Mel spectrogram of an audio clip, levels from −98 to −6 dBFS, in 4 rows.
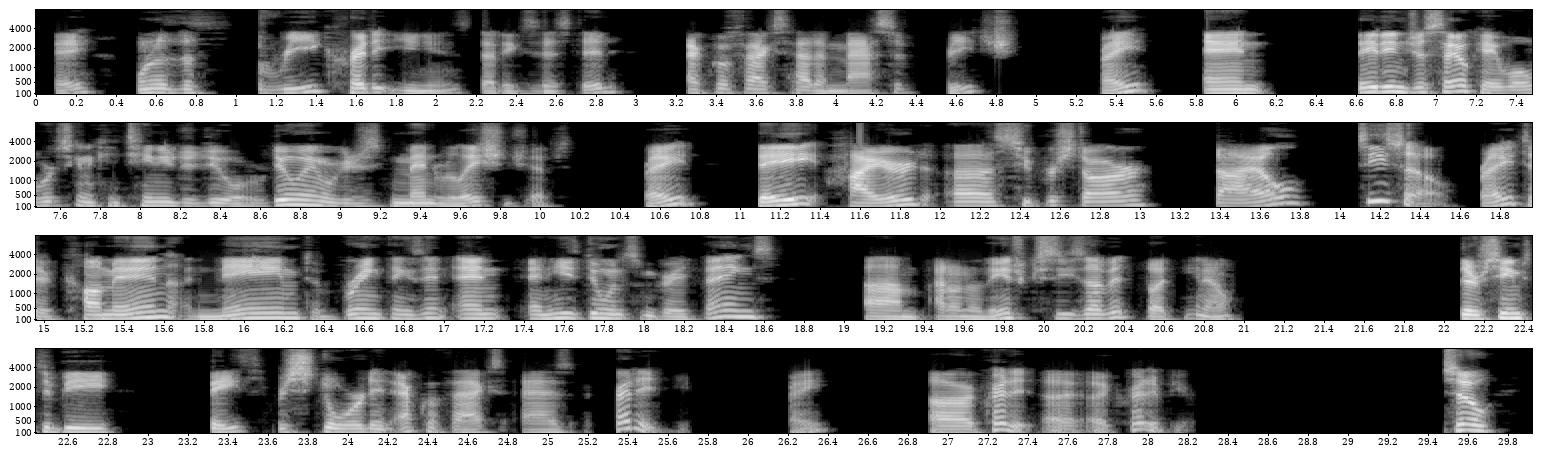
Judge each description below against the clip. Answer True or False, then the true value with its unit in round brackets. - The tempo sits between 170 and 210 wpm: True (185 wpm)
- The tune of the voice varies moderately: False (5.7 semitones)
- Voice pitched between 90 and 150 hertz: True (135 Hz)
